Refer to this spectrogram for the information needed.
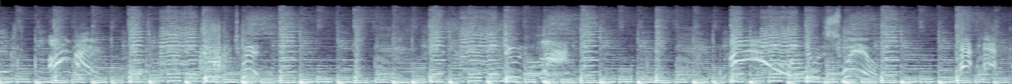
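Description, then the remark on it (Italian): A rhythm and blues band plays loudly and steadily, a horn section punching out short, sharp riffs over a driving beat and bass, with a voice wailing above at moments. “Senti anche la sezione fiati tipica del rhythm and blues, poche note, molto incisive.”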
